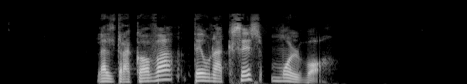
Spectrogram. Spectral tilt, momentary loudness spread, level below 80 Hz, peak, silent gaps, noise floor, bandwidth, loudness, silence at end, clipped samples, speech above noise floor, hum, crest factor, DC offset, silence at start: -4.5 dB/octave; 6 LU; -54 dBFS; -2 dBFS; none; -81 dBFS; 11.5 kHz; -18 LUFS; 1.4 s; under 0.1%; 63 dB; none; 20 dB; under 0.1%; 1 s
